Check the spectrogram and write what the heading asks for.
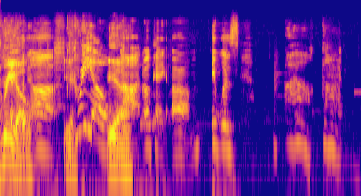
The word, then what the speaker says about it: griot: first time hearing um how you say it griot yeah it's rio um it was oh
